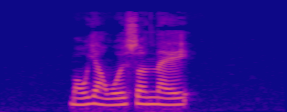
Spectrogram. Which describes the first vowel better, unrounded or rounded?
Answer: rounded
